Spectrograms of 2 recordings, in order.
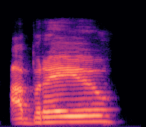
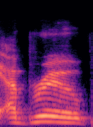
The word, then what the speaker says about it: Abreu: but we now have with us Jorge Abreu. – You nailed it, man. Yeah. – All right. Look at that. He gave me permission to say Abreu, but I feel bad.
